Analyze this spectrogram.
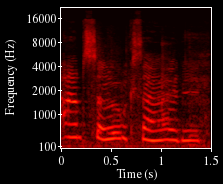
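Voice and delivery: slow, stretched-out excited squeal; drawn-out excited. Real, not acted. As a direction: draw out the excitement.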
